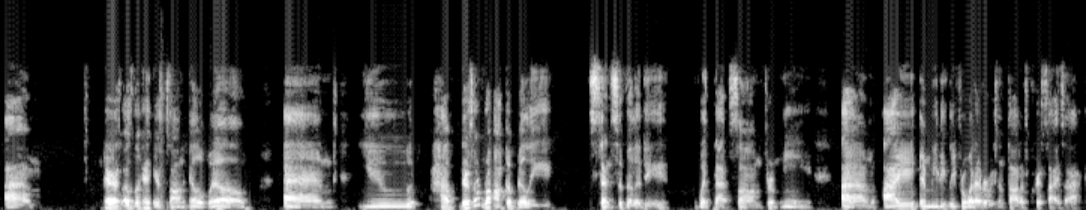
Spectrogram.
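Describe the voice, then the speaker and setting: A man's voice: fairly low pitch, measured pace, husky, lo-fi sound. A man hosting a conversation, asking meandering, chatty questions with fillers. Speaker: host. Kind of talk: casual interview questions.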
